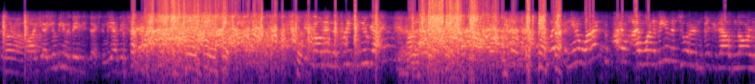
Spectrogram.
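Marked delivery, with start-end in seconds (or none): 2.2-4.4 loud, high burst of laughter; big laugh. Real, not acted. Laughing at baby section joke. 5.9-8.2 loud, high burst of laughter; big laugh. Real, not acted. Laughing at new guy joke.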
